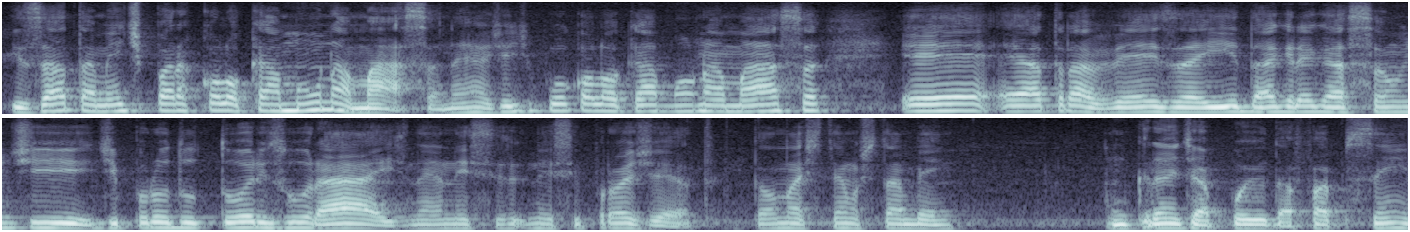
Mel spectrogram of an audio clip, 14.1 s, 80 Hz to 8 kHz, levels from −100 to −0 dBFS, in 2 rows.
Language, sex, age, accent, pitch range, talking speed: Portuguese, male, 50-69, Brazilian, 130-155 Hz, 165 wpm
